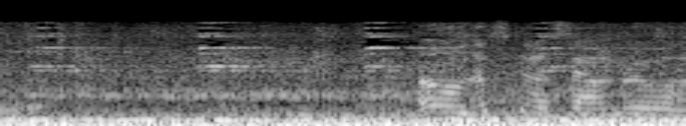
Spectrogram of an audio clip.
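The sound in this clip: A train rolls past, heard from a car at a coffee shop drive-through: a loud, steady rumble with faint high metallic squeals through the whole clip.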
